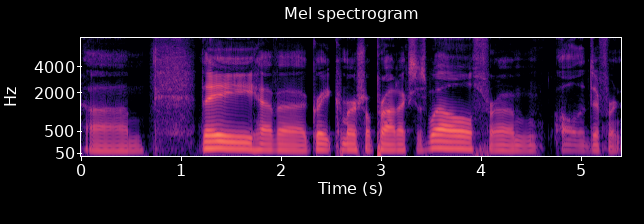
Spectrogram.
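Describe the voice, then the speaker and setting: Recorded with a dry, close sound and no echo, a man with an American accent talks at a fairly slow pace in a fairly low voice with a dark, mellow tone. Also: very clean recording, silent background. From Philadelphia, US. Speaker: podcast host, winemaker. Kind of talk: sponsor read, casual ad-lib. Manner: casual, joking with fillers.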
